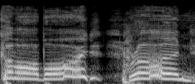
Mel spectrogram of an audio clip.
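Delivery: mock very high, long stretched-out screaming. Retelling screaming at a boy on a rain-soaked field: imitating own scream. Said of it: "while I'm screaming".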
